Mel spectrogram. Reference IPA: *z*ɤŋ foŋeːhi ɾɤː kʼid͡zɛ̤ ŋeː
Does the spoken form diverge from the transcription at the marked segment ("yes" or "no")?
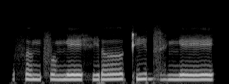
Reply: yes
